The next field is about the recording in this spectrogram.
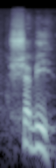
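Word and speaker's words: Xabi: Comment ça se prononce? Chabi.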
